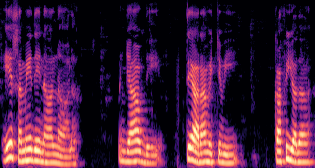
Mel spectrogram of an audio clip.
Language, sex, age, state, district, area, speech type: Punjabi, male, 18-30, Punjab, Muktsar, rural, spontaneous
